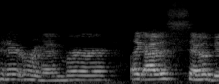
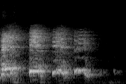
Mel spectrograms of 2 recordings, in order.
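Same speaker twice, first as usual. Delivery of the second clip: high burst of laughter; big loud laugh, high; 12 dB louder than usual. Real, not acted. Laughs at her own story.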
